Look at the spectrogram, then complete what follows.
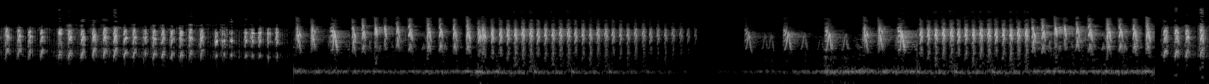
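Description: Sparrow chirping in fast, even runs of calls, about six a second, with a short break about seven seconds in.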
